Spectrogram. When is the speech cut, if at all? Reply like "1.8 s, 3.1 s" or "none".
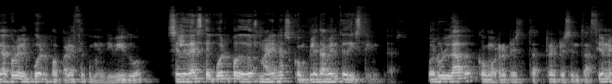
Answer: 1.6 s, 4.2 s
